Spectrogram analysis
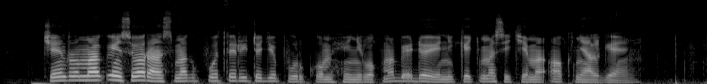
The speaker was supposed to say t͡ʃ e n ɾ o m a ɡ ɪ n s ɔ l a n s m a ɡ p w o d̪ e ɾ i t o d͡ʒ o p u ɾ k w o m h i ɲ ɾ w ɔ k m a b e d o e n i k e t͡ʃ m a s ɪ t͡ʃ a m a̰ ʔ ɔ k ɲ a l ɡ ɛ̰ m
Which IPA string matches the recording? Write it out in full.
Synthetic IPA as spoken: t͡ʃ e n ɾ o m a ɡ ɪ n s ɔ ɾ a n s m a ɡ p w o t̪ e ɾ i t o d͡ʒ o p u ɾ k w o m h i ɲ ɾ w ɔ k m a b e d o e n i k e t͡ʃ m a s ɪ t͡ʃ e m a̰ ʔ ɔ k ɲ a l ɡ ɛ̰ ŋ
